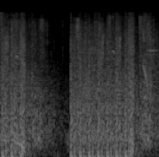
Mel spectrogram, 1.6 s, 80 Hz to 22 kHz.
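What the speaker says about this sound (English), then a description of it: "Why does it sound like they're shooting at me all the time?" Ballistic weapons fire in the game Fallout 4 in two quick automatic bursts separated by a short gap, each a rapid rattle of shots, close and sharp.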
